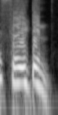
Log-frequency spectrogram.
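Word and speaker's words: certain: यू का फर्क है यहां पे इसको हम कर्टेन पढ़ते हैं जो पर्दा होता है ना पर्दा वो और ये है सर्टेन निश्चित अब इस दोनों में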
